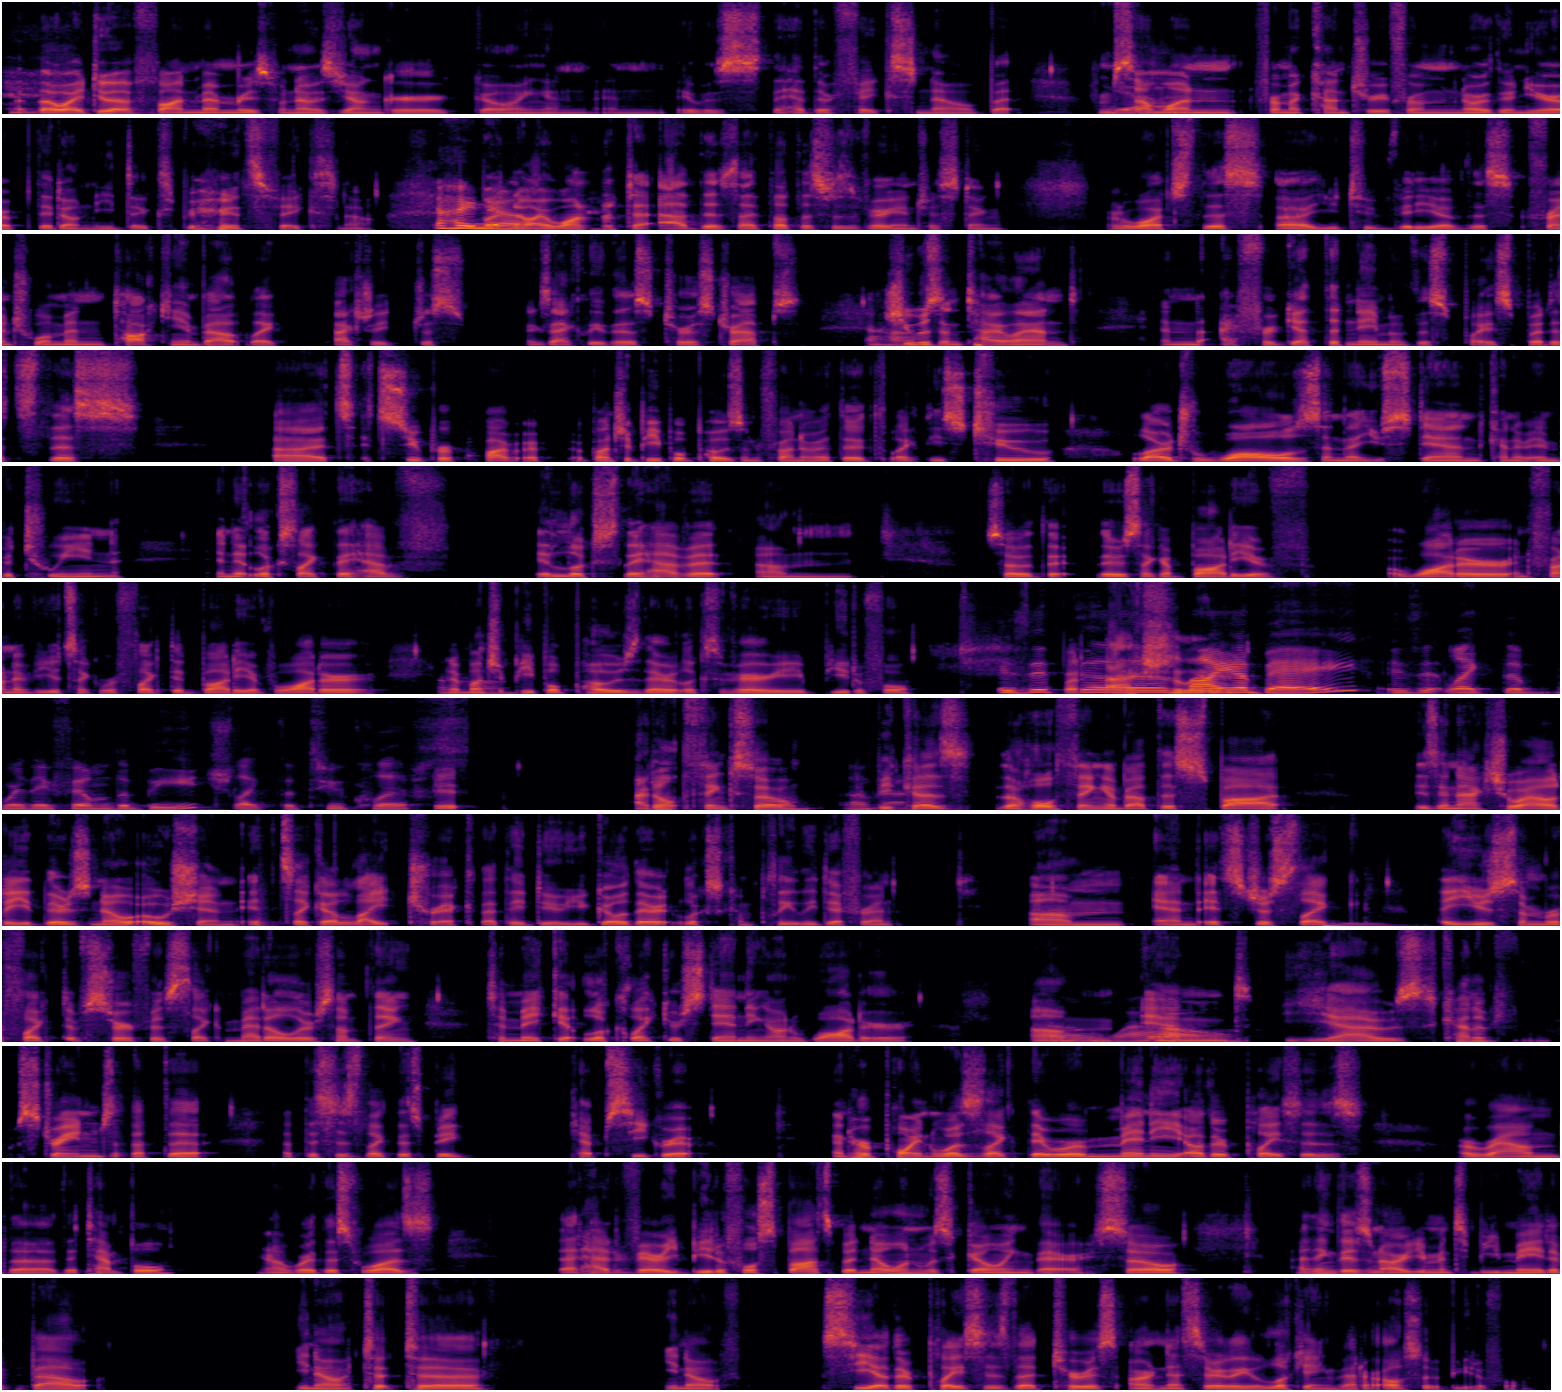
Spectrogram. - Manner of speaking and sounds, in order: tapping; laughing while speaking: "experience"; laughing while speaking: "I"; other background noise
- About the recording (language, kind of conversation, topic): English, unstructured, How do you decide whether a tourist trap is worth visiting or better avoided?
